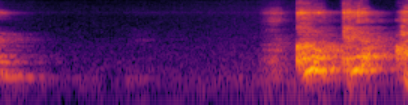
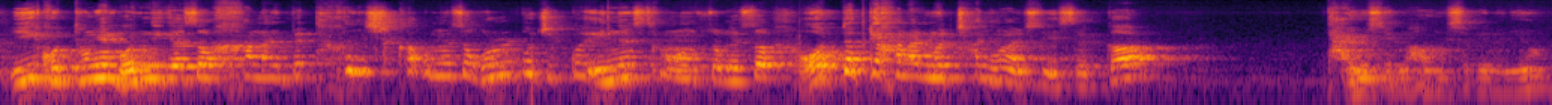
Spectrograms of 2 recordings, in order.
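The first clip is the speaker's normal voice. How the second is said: ordinary delivery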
